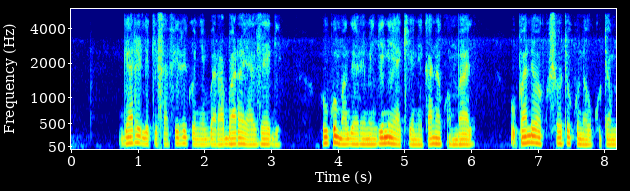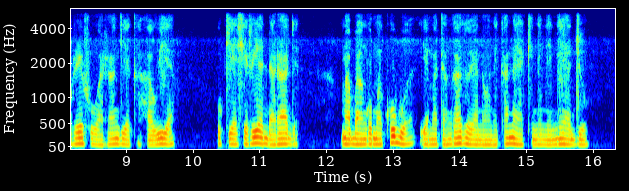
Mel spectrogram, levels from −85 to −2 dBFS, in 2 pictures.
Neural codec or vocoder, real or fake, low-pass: vocoder, 22.05 kHz, 80 mel bands, WaveNeXt; fake; 5.4 kHz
